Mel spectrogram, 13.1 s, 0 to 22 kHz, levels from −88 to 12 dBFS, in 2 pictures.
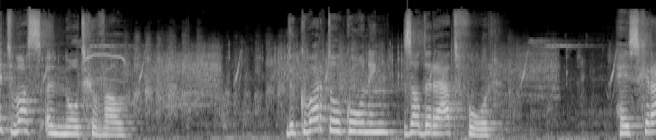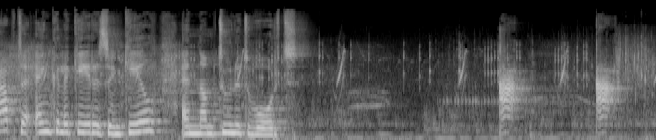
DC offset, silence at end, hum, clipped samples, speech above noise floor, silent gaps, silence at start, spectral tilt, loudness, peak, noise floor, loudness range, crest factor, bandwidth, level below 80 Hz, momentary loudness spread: under 0.1%; 0 s; none; under 0.1%; 23 dB; none; 0 s; -3.5 dB/octave; -13 LUFS; 0 dBFS; -36 dBFS; 6 LU; 14 dB; 16.5 kHz; -40 dBFS; 17 LU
